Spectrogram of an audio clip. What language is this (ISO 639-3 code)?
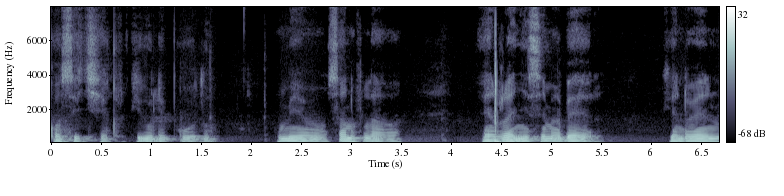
luo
